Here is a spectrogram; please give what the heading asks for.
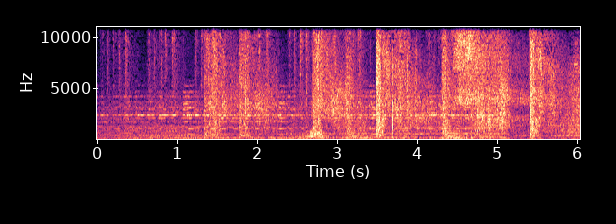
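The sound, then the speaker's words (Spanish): Cannon fire from Anglo-French ships bombarding shore batteries in a naval battle: a rapid series of heavy, booming blasts over a continuous low rumble, each blast sharp and loud. “Hacia las diez y media de la mañana, el poder de los cañones anglo-franceses comenzó a destruir las baterías patriotas.”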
